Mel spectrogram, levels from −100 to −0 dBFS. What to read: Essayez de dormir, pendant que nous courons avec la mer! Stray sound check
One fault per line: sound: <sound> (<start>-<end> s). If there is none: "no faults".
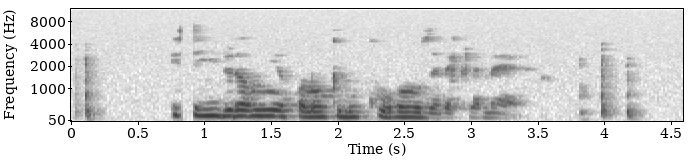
sound: dropout (0.8-0.9 s)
